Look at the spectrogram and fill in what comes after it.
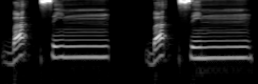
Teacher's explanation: اس لفظ کو جب آپ نے پڑھا جیسے بسن، تو سین کو پڑھتے ہوئے آخر میں جو نون ہے، نون کی ادائیگی کرتے وقت آپ نے غور کیا ہوگا کہ زبان تالو سے لگی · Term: تنوین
